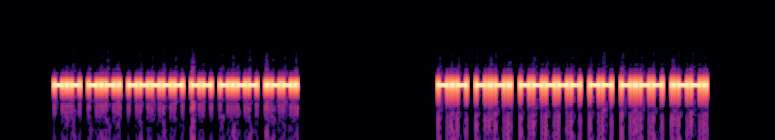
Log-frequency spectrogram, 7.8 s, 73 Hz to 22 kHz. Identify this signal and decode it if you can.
Morse code, heard as a keyed tone, about 36 wpm, 700 Hz. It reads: KC0MYP KC0MYP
